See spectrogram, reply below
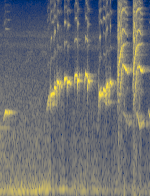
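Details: Orange-headed thrush song used as a provoking lure for fighting birds. A faint whistle opens, then rising clear whistled phrases follow, ending in loud, rough, buzzy notes.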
